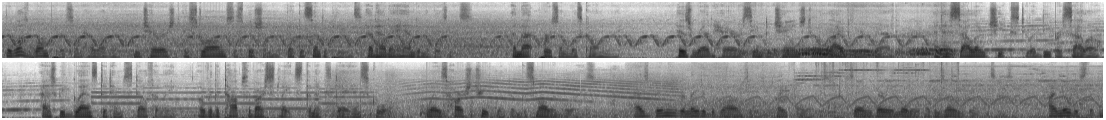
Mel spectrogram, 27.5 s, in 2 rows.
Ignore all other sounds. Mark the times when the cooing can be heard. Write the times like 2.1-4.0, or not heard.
9.2-12.1, 23.8-25.8.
